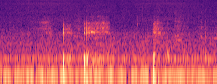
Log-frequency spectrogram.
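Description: Hand-sewing stretch fabric with a needle and thread: a brief soft rustle as the thread is drawn through the fabric, and a few faint clicks of handling. A steady low hum runs underneath.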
